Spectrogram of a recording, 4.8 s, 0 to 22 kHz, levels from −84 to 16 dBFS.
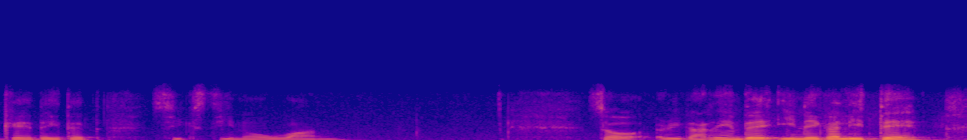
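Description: Automatic gain rising from 3.0 to 4.71 s: after the input dropped about 10 dB, the gain control slowly added about 4 dB, swelling speech and background together.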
